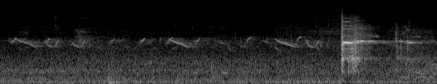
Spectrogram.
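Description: Small birds chirping steadily. About three and a half seconds in comes a single sharp metallic ping of an aluminium baseball bat striking the pitched ball, ringing briefly.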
